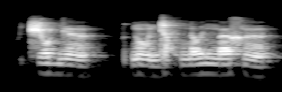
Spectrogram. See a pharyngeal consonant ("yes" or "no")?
no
